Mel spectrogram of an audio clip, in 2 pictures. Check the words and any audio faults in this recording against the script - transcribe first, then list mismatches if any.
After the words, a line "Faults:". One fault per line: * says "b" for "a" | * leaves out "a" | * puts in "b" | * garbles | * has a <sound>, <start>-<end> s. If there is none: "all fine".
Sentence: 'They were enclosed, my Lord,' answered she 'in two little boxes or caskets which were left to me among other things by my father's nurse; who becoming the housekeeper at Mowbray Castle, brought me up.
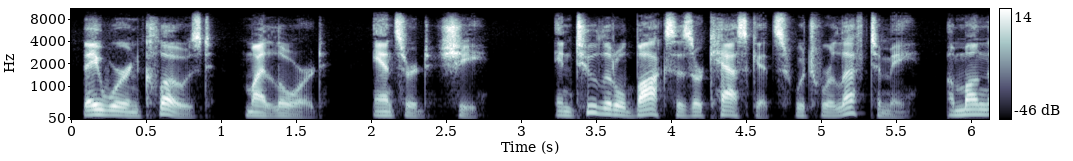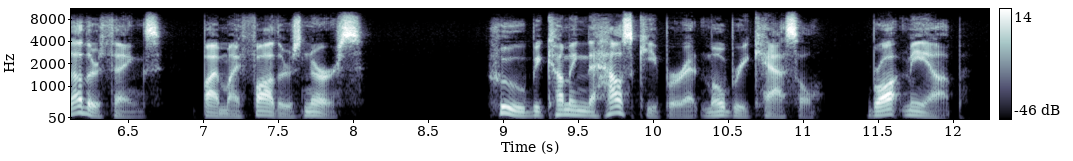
'They were enclosed, my Lord,' answered she 'in two little boxes or caskets which were left to me among other things by my father's nurse; who becoming the housekeeper at Mowbray Castle, brought me up.
Faults:
all fine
